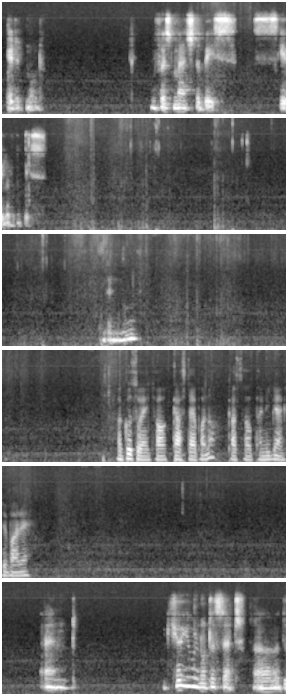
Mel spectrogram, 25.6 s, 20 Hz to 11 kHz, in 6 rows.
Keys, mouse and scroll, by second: 1.2-1.8 scroll up 1, 1.8 scroll up 1, 2.0-2.9 scroll down 3, 3.9 click, 6.7 s, 9.3 click, 15.2 scroll up 2, 15.8-16.5 scroll up 2, 16.9 shift+middle click, 22.2-22.8 scroll down 1, 22.8-24.1 scroll down 5, 24.1 scroll down 2, 24.9-25.5 scroll down 1.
